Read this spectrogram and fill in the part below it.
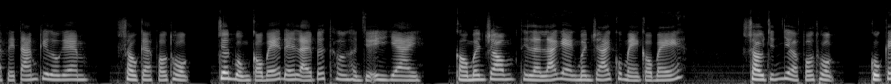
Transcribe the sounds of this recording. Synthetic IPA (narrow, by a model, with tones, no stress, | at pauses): fə˧˩jt̪aː˨˦mki˧lo˧ɣaː˧m | sa˧wkaː˨˩fə̰˧˩wt̪ʰwə˨˩t̚ | t͡ɕe˧nɓʊ̰˧˨wŋ͡mkə̰˧˩wɓɛ˨˦ɗe˧˩la̰ː˧˨jvəː˨˦jt̪ʰɨ˧əŋɦï˨˩ŋ̟zɨ̰˧˨ʔi˧zaː˨˩j | kɔ˨˩nɓe˧nt͡ɕɔ˧wŋ͡mt̪ʰi˨˩laː˨˩laː˨˦ɣaː˧ŋɓe˧nt͡ɕaː˨˦jku˧˩əmɛ̰˧˨kə̰˧˨wɓɛ˨˦ | sa˧wt͡ɕï˨˦ŋ̟zəː˨˩fə̰˧˩wt̪ʰwə˨˩t̚ | ku˧˩əkː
